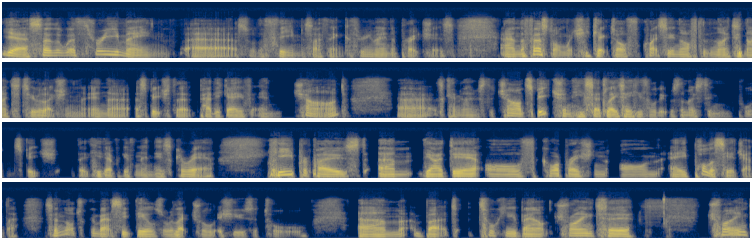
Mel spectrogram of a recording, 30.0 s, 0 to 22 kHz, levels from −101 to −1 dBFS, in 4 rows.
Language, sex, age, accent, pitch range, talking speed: English, male, 50-69, British, 85-110 Hz, 190 wpm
